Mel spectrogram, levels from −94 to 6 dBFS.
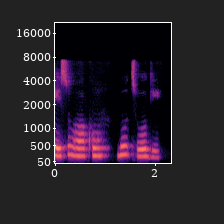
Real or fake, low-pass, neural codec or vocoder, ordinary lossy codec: fake; 7.2 kHz; codec, 24 kHz, 0.9 kbps, DualCodec; none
